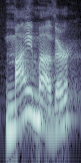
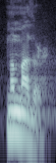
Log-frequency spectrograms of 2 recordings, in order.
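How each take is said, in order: First: The word 'my' keeps its full vowel. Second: The word 'my' is reduced to a schwa.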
